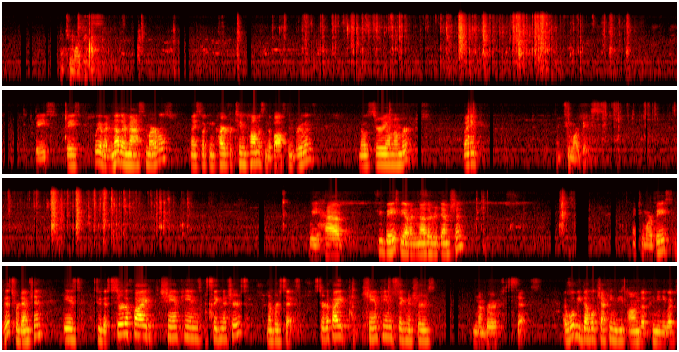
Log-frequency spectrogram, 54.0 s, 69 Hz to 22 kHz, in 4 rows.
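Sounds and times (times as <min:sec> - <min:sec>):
cards and wrapper rustling: 0:05.2 - 0:12.8, 0:25.3 - 0:31.4.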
